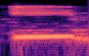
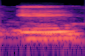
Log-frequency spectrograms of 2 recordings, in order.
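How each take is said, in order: First: The vowel is a pure high 'ee' sound. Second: The vowel is a mid 'ay' sound. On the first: The speaker calls it right. "इस तरीके से जो पढ़ते हैं ये होता है मारूफ" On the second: The speaker calls it wrong. "और अगर हम इसको ऐसे पढ़ें ... तो ये कहलाता है मजहूल तरीका"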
